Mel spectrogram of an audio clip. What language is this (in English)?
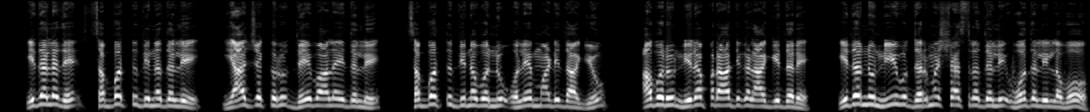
Kannada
